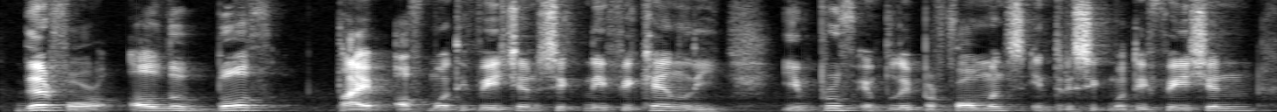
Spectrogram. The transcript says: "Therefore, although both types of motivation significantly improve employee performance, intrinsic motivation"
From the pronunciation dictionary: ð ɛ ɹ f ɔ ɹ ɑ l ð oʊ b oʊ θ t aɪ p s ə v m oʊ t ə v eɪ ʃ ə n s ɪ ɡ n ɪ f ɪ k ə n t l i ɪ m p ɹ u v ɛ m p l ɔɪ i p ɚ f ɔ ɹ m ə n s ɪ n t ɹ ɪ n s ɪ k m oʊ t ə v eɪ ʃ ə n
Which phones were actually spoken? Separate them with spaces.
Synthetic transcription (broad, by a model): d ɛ ɹ f ɔ ɹ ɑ l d oʊ b oʊ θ t aɪ p ə f m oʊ t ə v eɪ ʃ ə n s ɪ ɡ n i f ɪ k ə n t l i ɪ m p ɹ u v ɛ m p l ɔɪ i p ɚ f ɔ ɹ m ə n s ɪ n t ɹ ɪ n s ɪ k m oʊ t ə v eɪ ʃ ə n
